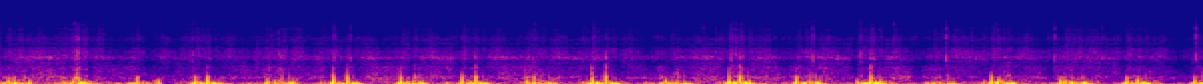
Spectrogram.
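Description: Footsteps of a person walking at a steady pace, about two low thuds a second, over a steady background hiss.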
